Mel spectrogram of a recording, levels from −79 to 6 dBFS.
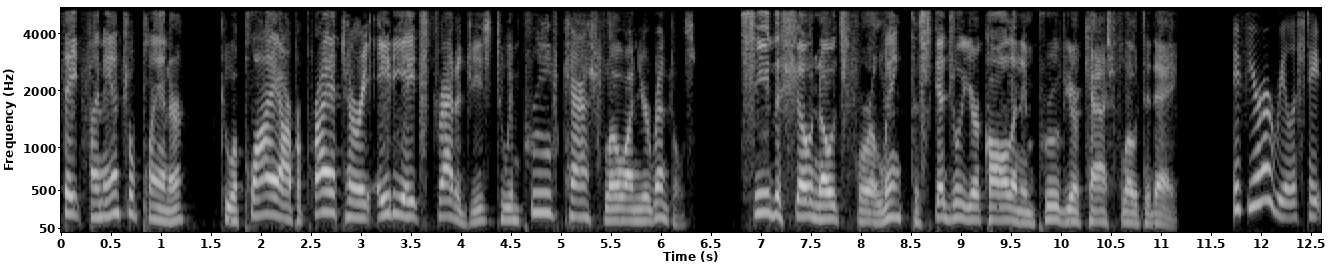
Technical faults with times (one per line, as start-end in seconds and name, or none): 0.00-12.61 aliasing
